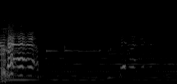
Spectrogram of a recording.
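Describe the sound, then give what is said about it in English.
A goat lets out a loud, quavering bleat, followed a moment later by a softer, shorter second cry, with a steady tonal hum lingering underneath. “They have got a goat, but the goat doesn't make any milk.”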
